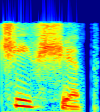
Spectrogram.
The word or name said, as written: chiefship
